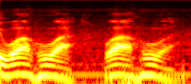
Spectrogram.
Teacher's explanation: huruf H ini makhrajnya adalah mendekati dada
